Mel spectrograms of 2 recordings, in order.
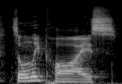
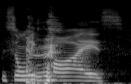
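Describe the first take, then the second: First: Put-on Long Island accent. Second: Slow, drawn-out Long Island "only pies"; mock Long Island drunk girl; Long Island accent. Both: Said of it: "thickest Long Island accent".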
